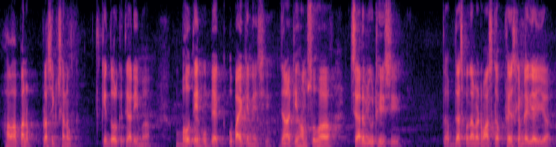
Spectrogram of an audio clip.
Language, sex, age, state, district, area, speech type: Maithili, male, 18-30, Bihar, Saharsa, rural, spontaneous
